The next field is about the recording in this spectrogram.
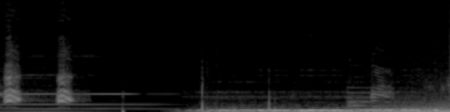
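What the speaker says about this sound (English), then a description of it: "Large black crows." Two harsh caws from large black crows ring out in quick succession near the start of The Lost Crown, a ghost-hunting adventure game set by an old overgrown graveyard, then give way to a low, rumbling ambient drone.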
